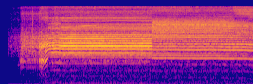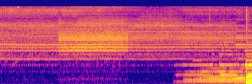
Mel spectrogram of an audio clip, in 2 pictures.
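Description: Mobile rice huller machine running under load with a steady high whine and buzz, which shifts slightly a few times. Near the end, guitar music comes in over it.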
